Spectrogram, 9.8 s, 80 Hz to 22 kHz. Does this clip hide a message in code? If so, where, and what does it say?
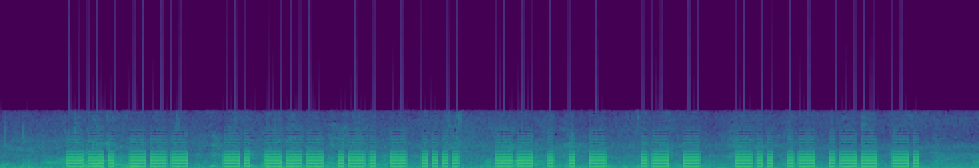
Yes: Morse code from 0.6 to 9.2 s, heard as electronic beeps, machine-sent, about 23 wpm, 390 Hz, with the noise of a crowd indoors. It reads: GO NORTH MEET AT DAWN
